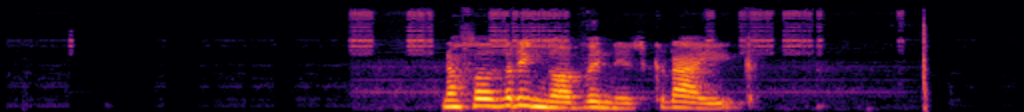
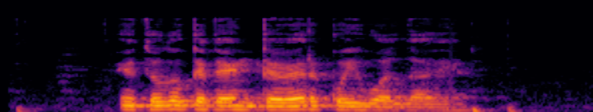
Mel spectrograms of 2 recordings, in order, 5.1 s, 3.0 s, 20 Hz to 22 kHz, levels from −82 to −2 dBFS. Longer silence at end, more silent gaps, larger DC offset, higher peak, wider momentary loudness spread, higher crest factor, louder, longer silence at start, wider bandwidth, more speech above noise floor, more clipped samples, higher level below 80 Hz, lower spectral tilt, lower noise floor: first, 1 s vs 0.4 s; neither; neither; first, -2 dBFS vs -6 dBFS; first, 21 LU vs 15 LU; about the same, 20 dB vs 18 dB; first, -16 LUFS vs -22 LUFS; first, 1.75 s vs 0.1 s; first, 16.5 kHz vs 11.5 kHz; first, 58 dB vs 33 dB; neither; second, -62 dBFS vs -52 dBFS; second, -5 dB/octave vs -7.5 dB/octave; first, -74 dBFS vs -54 dBFS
